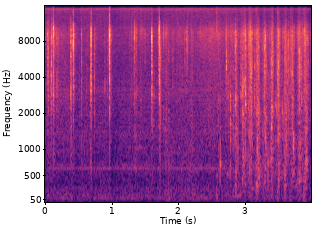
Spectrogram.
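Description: Light clicks and knocks of a plastic measuring cup and metal cans being handled on a workbench, over a steady low hum. About three seconds in they turn into a quick run of rapid clicking.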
